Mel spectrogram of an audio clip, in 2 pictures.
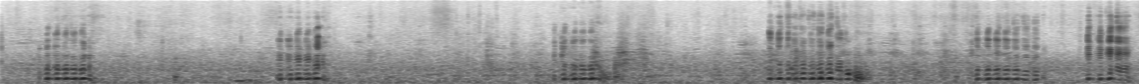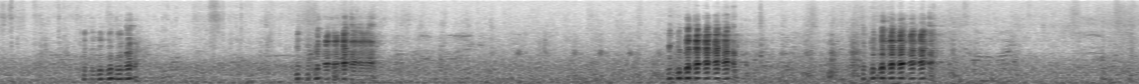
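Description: Goat bleating repeatedly: about ten short calls, each under a second, spaced one to three seconds apart, the loudest two near the end.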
